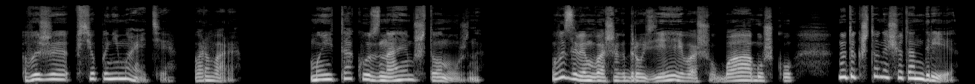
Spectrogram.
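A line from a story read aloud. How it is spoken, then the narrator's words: Calm, insinuating, unthreatening. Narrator (Russian): Следователь говорил спокойно и вкрадчиво, без угрозы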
